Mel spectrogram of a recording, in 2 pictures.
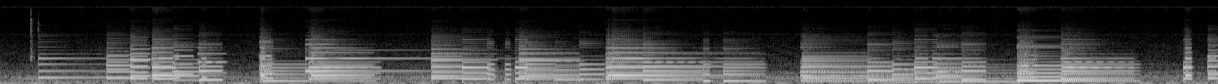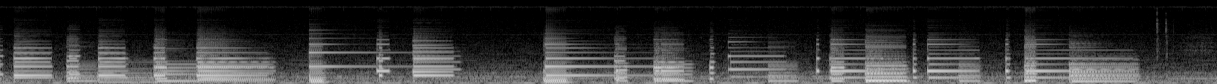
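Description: Synthesizer played back by computer, reproducing a recorded keyboard performance keystroke for keystroke after sections were spliced in and cut out. It plays a run of chords and quick notes with short breaks, stopping just before the end.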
